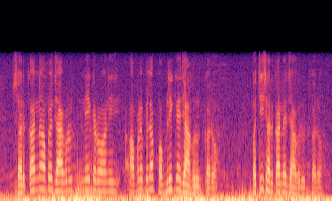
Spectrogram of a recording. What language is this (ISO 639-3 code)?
guj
